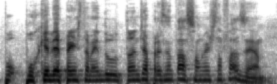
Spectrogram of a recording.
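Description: A man's voice: fairly high pitch, fairly even intonation, rapid-fire. Comedian guy, chatty and thoughtful, explains stuff at length. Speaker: stand-up comedian. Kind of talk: casual chat.

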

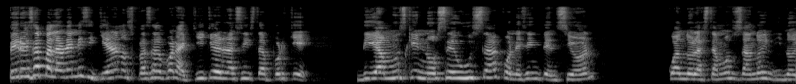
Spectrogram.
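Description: Bright soft-spoken young woman. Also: fairly high pitch. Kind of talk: casual reflective chat.

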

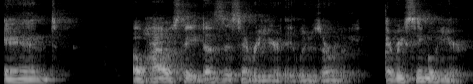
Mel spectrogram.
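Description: A man's voice: low voice, lively intonation, fairly bright tone, distant mic. A man co-hosting a podcast, steering the casual sports chat and prompting the others. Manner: steers the talk, quick to agree and prompt. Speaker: podcast co-host. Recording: roomy sound.

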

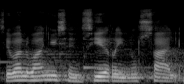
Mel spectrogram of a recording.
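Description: A woman narrating a literary audiobook in a measured, even reading. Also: lowish voice. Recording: reverberant room with faint music.

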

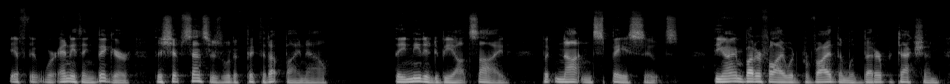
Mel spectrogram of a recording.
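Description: A man, the author, narrating his own science-fiction audiobook in a steady storytelling manner. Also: fairly low pitch.

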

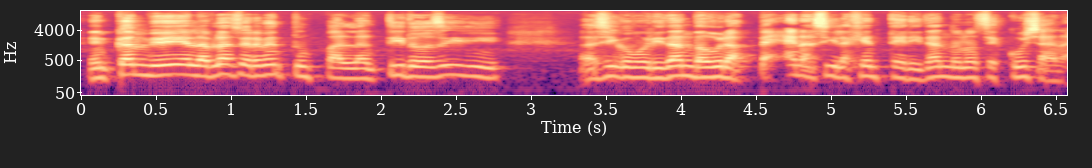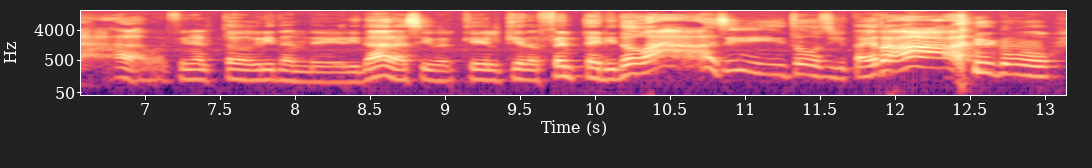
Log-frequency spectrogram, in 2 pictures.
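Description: A young Chilean rapper talks in a loose, slangy way, full of local expressions, and now and then he imitates the crowd with shouts. His voice sits somewhat higher than most men's. It sounds like a relaxed interview conversation. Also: fairly quick. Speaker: freestyle rapper guest. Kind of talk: casual interview chat.

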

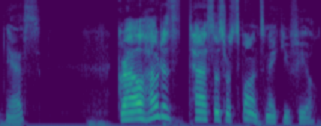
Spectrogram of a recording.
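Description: Stern English male therapist, played by a man, raised pitch, dry close sound. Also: lively intonation, a bit bright, no echo, heavily acted. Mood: probing. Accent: put-on British. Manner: formal, measured questioning.

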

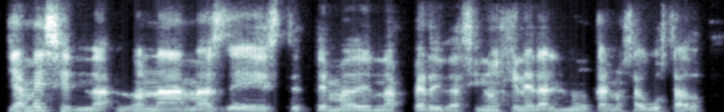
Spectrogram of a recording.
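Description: A man's voice: mid-range voice, fairly even intonation, brisk, a bit bright. Mexican guy hosting, long rambly questions, kinda muffled audio. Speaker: interview host. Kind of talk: casual podcast interview. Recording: slightly dull lo-fi sound.

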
